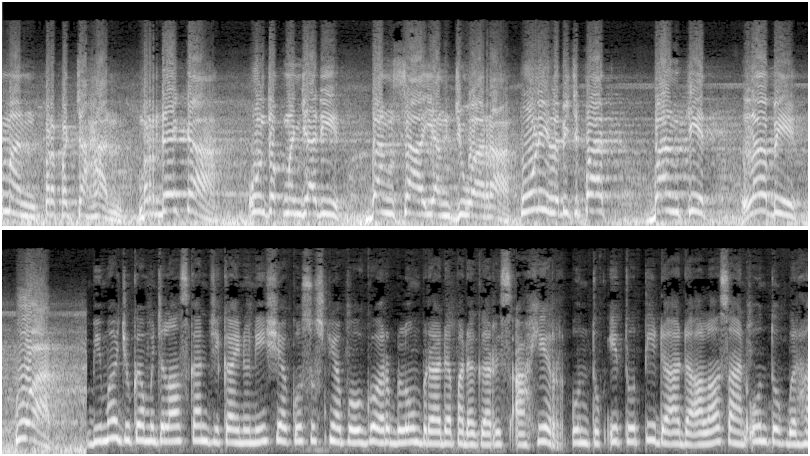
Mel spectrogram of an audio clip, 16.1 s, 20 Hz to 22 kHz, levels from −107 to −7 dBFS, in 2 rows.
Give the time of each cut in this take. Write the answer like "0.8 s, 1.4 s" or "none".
5.2 s, 8.9 s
